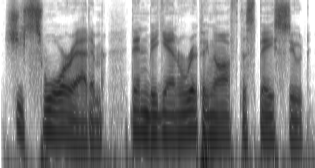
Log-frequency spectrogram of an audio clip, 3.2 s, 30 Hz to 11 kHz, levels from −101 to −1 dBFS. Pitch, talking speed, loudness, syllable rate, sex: 100 Hz, 190 wpm, -21 LUFS, 5.6 syllables/s, male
